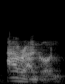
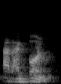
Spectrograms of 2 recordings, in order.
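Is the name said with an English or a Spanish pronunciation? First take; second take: English; Spanish. First: It is said with an English pronunciation. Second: It is said with a Spanish pronunciation. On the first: The speaker calls it wrong. "English people pronounce it that way" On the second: The speaker calls it right. "It's Aragon"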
